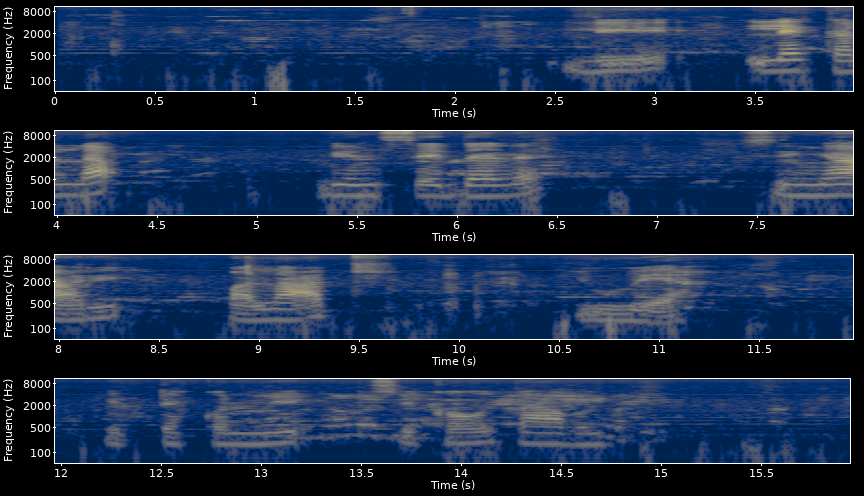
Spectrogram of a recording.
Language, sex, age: Wolof, female, 18-24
